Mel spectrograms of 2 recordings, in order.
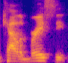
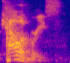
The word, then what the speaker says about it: Calabrese: I actually think I've been calling her last name wrong. I've been calling her Calabrese because, it's Italian. But you said Calabrese. That's what she told me earlier, yeah.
